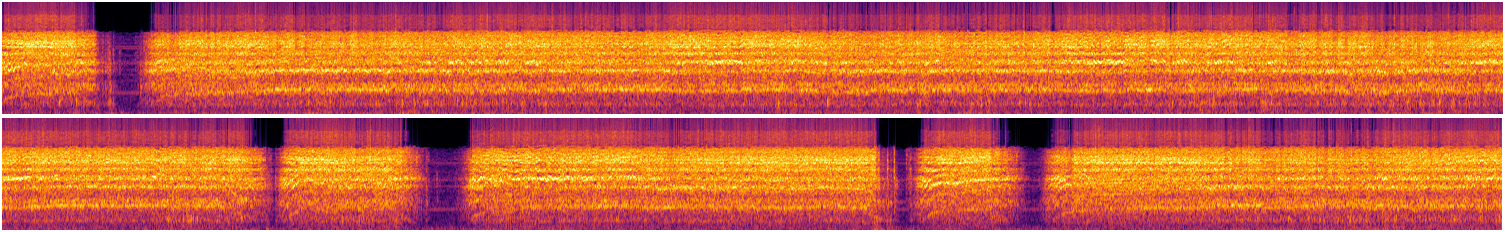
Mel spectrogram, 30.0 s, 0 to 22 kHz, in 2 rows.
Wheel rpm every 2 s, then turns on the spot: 110, 220, 240, 230, 230, 230, 220, 220, 180, 130, 200, 190, 100, 210, 220.
18-20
